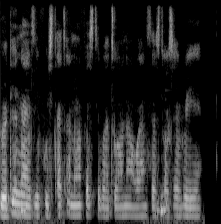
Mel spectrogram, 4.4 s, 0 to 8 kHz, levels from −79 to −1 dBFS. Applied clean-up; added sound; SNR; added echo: none; Gurgling / Liquid; 10 dB; none.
